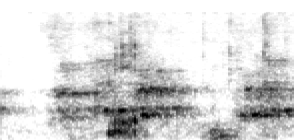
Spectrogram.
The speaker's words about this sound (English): Yeah. I also have dogs. Yeah, I was going to say, I hope that's not the reverb on my mic, but then I was like, oh, that's dogs. Okay, we're good.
